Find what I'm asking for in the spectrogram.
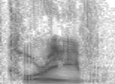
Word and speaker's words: Corey: I believe Corey rhymes with story and allegory and things like that.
